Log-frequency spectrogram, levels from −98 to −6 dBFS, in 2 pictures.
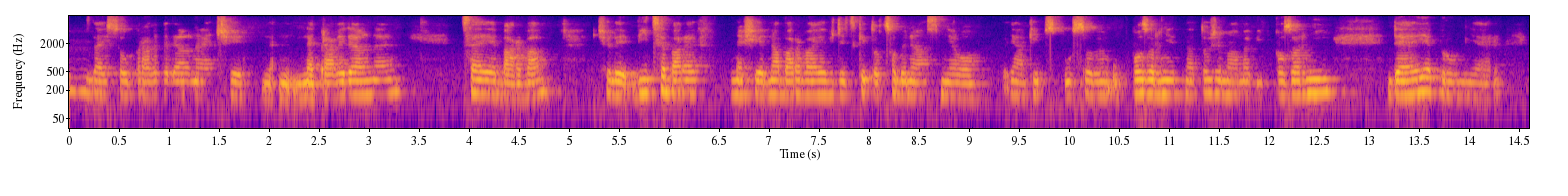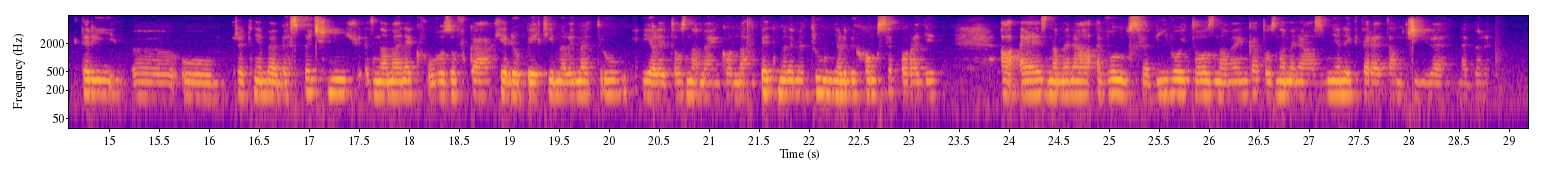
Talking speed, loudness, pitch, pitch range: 140 wpm, -27 LUFS, 155 Hz, 150-165 Hz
